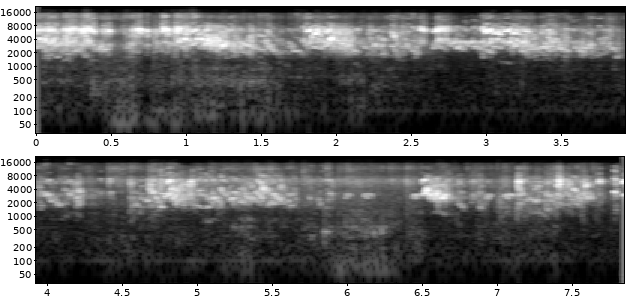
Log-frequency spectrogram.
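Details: Pet budgerigars indoors give a steady stream of shrill chirps, squawky squeaks and twittering warble, several birds calling over one another throughout.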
